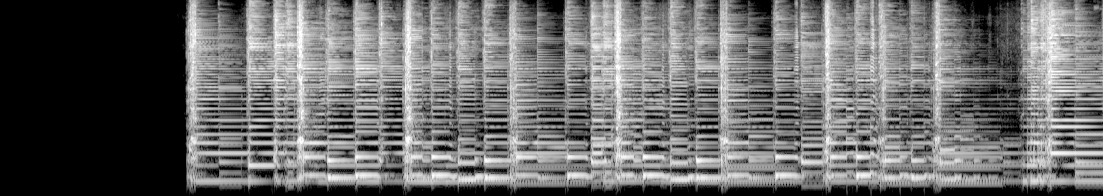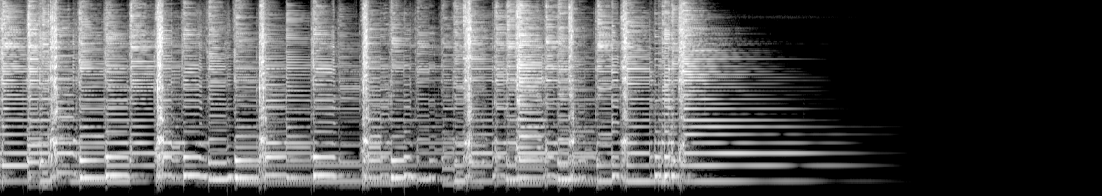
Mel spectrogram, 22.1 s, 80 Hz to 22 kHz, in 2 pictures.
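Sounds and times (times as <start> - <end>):
premium tanbur playing: 1.9 - 19.5.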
